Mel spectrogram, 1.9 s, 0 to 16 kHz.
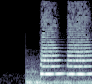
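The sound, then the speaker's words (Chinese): A freight train's horn sounds as the train slowly pulls into a rail yard. A short burst of low rumble comes first, then one loud, steady blast that holds a single pitch to the end, briefly thinning in its upper tones midway. “上午8:40，列车缓缓驶入平谷铁路场站。”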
